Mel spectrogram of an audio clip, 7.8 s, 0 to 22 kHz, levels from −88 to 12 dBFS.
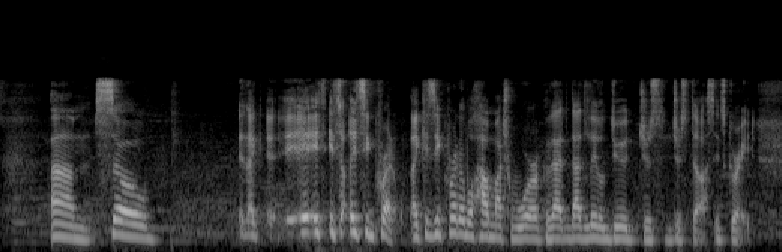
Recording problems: high frequencies cut off; noticeable; nothing above 6.5 kHz
chatter from many people; faint; throughout; 30 dB below the speech

